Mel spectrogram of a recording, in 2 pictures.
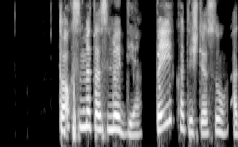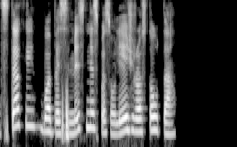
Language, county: Lithuanian, Kaunas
